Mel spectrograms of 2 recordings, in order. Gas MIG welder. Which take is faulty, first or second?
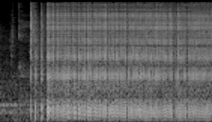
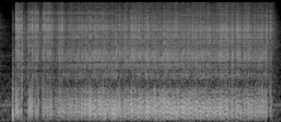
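second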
